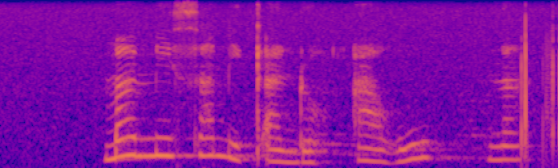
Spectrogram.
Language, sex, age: Venda, female, 21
